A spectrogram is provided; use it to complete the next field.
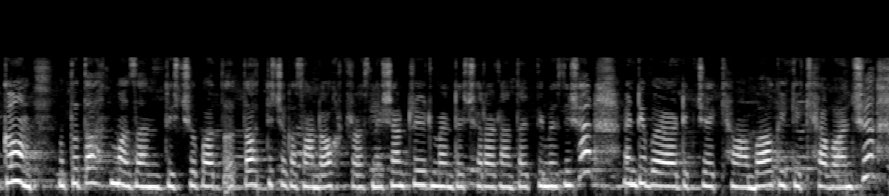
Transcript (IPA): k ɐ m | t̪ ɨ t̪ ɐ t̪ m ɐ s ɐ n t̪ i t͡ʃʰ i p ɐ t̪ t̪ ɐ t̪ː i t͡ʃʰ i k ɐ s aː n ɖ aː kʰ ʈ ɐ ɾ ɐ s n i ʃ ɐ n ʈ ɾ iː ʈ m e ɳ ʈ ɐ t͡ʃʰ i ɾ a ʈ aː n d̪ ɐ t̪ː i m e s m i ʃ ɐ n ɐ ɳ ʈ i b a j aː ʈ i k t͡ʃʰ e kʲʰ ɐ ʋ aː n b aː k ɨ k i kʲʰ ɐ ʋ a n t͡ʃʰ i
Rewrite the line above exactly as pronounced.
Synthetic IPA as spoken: k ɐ m | t̪ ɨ t̪ ɐ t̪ m ɐ z ɐ n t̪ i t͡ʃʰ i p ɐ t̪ t̪ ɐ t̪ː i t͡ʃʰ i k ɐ s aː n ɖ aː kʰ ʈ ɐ ɾ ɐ s n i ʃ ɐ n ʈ ɾ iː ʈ m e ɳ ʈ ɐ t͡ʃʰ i ɾ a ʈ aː n t̪ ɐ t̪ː i m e s n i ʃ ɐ n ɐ ɳ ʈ i b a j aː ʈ i k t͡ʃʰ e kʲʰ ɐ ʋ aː n b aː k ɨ k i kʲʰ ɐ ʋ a n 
